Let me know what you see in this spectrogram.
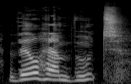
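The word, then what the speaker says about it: Wilhelm Wundt: start well this guy vill hem boot German guys so we're going to pronounce those with V's so our the very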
